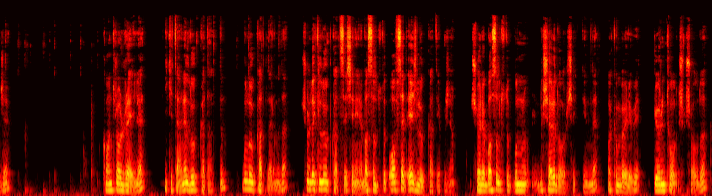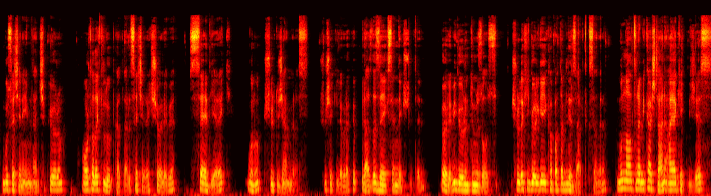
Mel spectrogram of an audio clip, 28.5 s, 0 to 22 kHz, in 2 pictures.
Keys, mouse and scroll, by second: 0.0 middle click, 0.5 Tab, 0.7 scroll up 4, 0.9 shift+middle click, 1.1 scroll down 2, 1.3-2.4 middle drag, 2.4 ctrl+r, 4.4 scroll down 2, 4.6 middle click, 5.0 scroll up 2, 5.2 shift+middle click, 5.6-5.9 scroll up 1, 5.9-6.5 drag, 8.8 click, 9.7-12.5 drag, 14.2 ctrl+z, 15.1 click, 15.4 scroll up 3, 15.7 shift+middle click, 16.1 click, 16.6 alt+shift+click, 16.8 alt+shift+click, 17.8 alt+shift+click, 17.9 s, 23.0-24.4 middle drag, 24.4-26.5 drag, 26.5 scroll down 2, 26.7 ctrl+s, 26.9-27.4 scroll up 4, 27.4 shift+middle drag, 27.6 scroll down 1, 27.8 ctrl+s, 27.9-28.2 middle drag, 28.2 drag.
